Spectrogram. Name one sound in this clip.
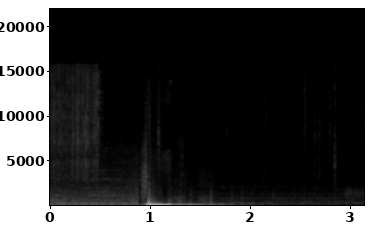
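A loud boom bursts and rumbles away.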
